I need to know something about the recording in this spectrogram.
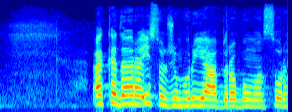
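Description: A young woman reads out the news clearly through a microphone.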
